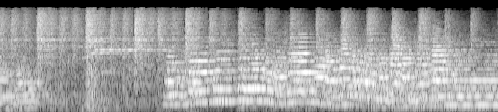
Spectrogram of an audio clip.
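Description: Musical-theatre pit band playing upbeat dance music, brass leading over a steady drum beat. A phrase climbs and then falls about halfway through, and the band settles on a held chord near the end.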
